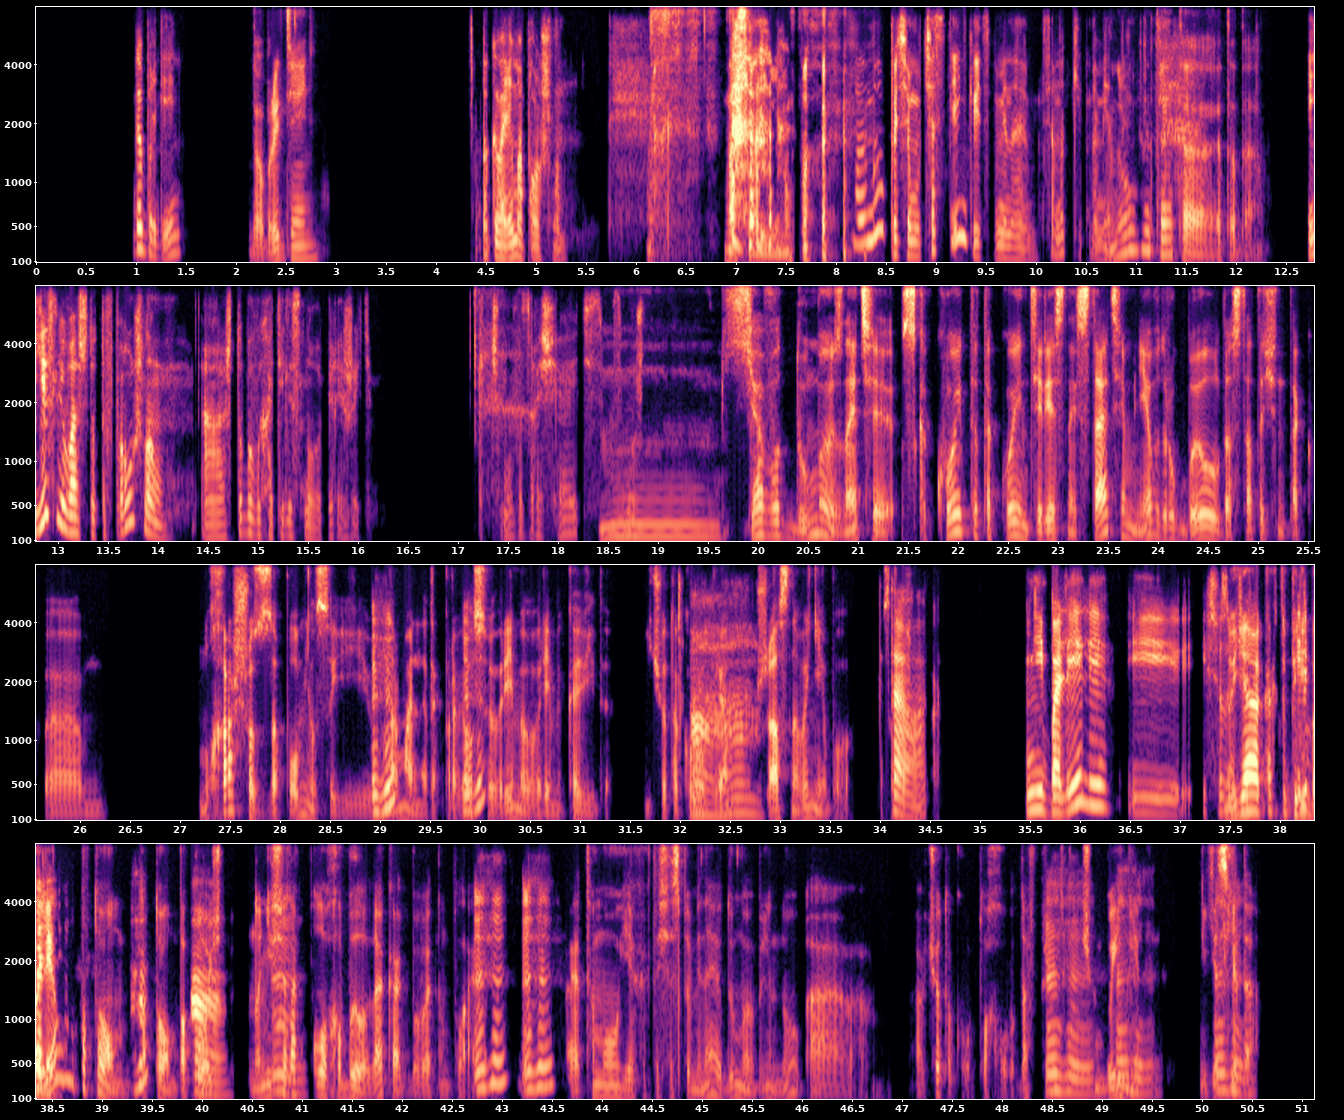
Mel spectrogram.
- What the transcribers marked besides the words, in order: tapping; chuckle; laugh; drawn out: "М"; drawn out: "А"; other background noise
- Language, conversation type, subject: Russian, unstructured, Какое событие из прошлого вы бы хотели пережить снова?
